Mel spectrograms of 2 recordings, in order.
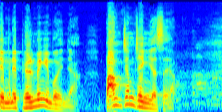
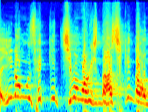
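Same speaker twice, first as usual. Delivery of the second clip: mock angry mother; 9 semitones higher than usual. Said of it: "그걸 때리면서".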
